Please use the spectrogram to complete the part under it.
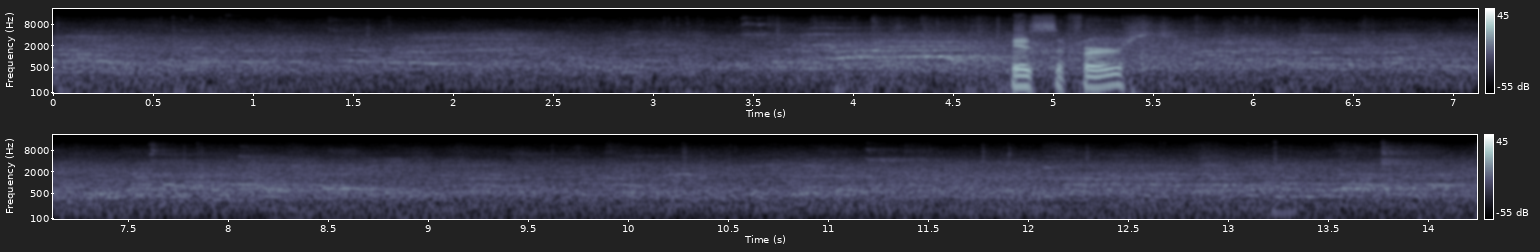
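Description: A large crowd murmurs and chatters in an echoing gym.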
